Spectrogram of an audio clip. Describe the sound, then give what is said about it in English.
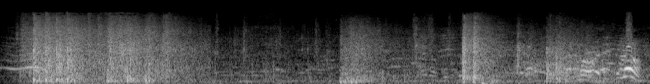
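Recorded gunfire aimed at people gathered in a stadium in Guinea: loud, rapid bursts of repeated shots in several clusters, with quieter gaps between volleys. “in addition to hearing this recording of the shots actually being fired”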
